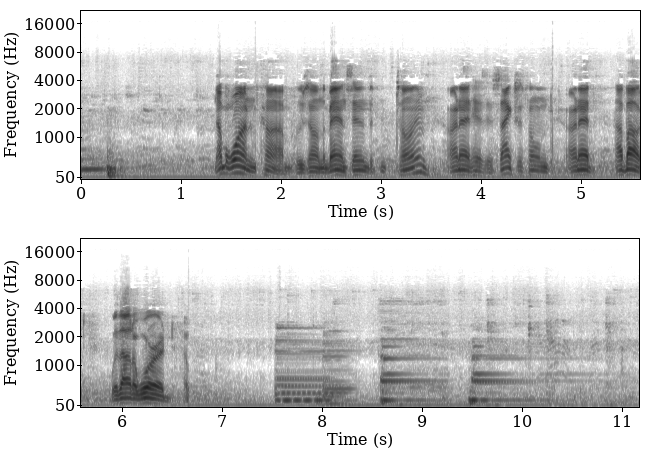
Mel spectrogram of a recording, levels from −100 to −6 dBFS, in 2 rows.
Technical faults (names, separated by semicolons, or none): damaged data in a compressed stream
